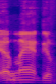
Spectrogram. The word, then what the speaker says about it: Atlanta: so, Forget the T, Atlanta. Forget the T, Atlanta.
